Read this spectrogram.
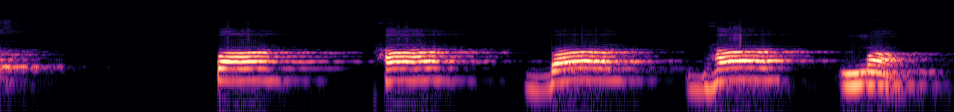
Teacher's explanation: प का उच्चारण जब हम कर रहे हैं तो दोनों ओठ एकदम सट जा रहे हैं, उसके बाद हवा बाहर निकल जा रही है, इस प्रकार इसे कहेंगे ओष्ठ।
